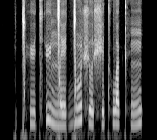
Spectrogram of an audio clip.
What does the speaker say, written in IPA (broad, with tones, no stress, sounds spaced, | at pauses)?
ǀʰ y˩ t͡sʼ y˥˩ ŋ͡ǀ e˩ ɡ͡ǀ õ˥ ʃ ʊ˩ ʃ ɪ˩˥ tʰ w ɐ˧ kʰ ĩ˩˥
